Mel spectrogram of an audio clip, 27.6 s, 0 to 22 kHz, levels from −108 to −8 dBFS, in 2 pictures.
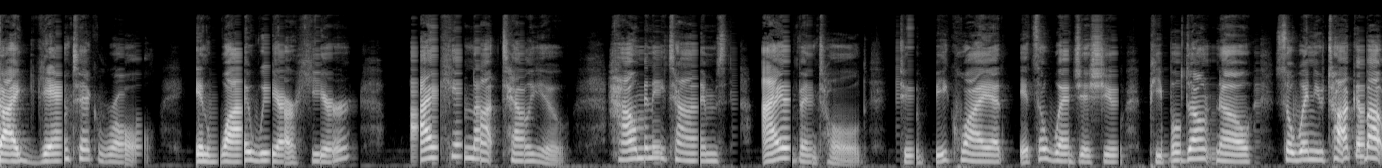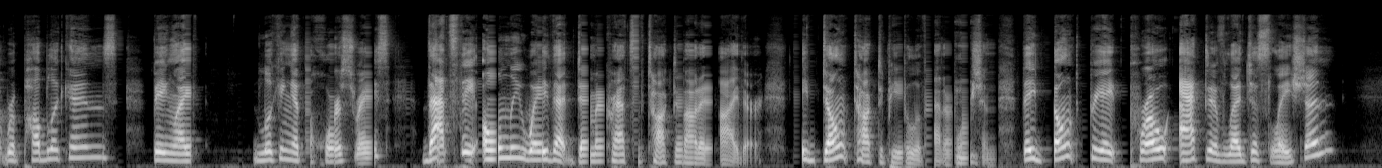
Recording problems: choppy; very; 14% of the speech affected
abrupt cut into speech; at the start

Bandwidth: 15 kHz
